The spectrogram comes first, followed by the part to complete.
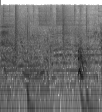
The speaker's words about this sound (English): Oh, you got me a dog. Oh, he's adorable. Oh, you're such a cute dog.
